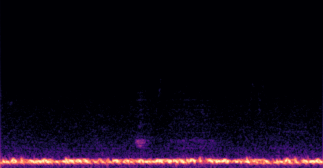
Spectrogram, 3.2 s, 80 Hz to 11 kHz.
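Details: Black grouse lekking at Tiveden, Sweden, April 2023: an even, low, rolling bubbling drone with one brief faint higher note midway.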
